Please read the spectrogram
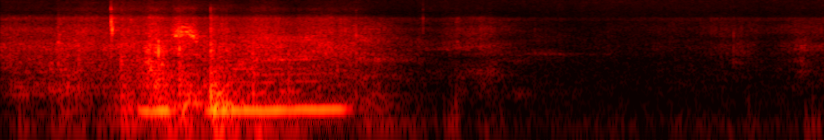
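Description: Rustling of cloth as a washed garment is handled, for about the first two seconds, with a woman's short closed-mouth hum, 'mmm', about a second in.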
